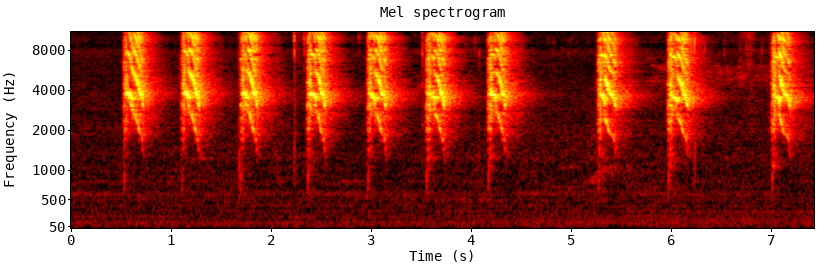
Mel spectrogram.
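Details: Rose-ringed parakeet repeating piercing, raspy screeches roughly every half second, seven in a row, a short break, then three more, spaced slightly wider apart.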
